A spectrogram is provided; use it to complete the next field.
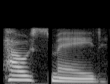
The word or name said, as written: housemaid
